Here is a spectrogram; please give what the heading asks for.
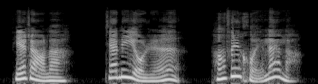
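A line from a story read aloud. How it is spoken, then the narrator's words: Sighing. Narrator (Chinese): 叹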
